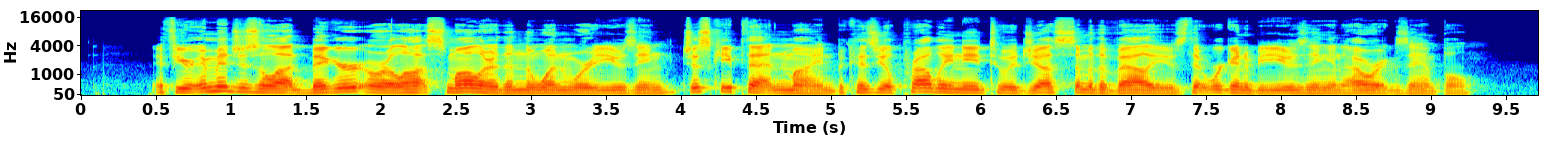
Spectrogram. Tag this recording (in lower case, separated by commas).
speech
